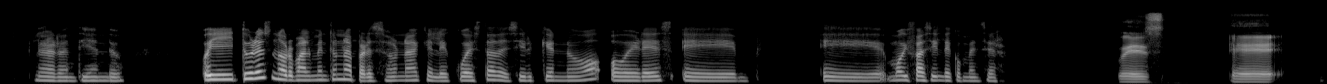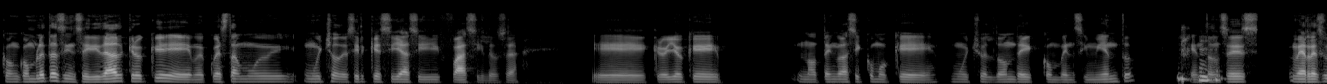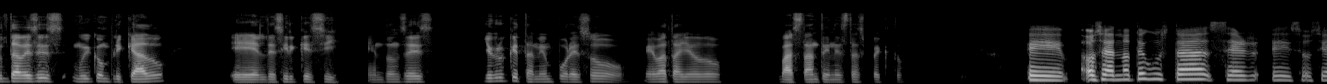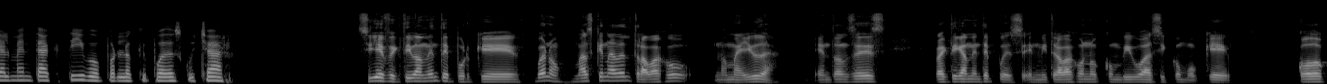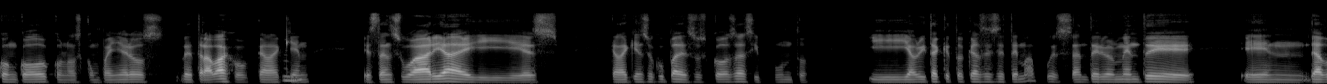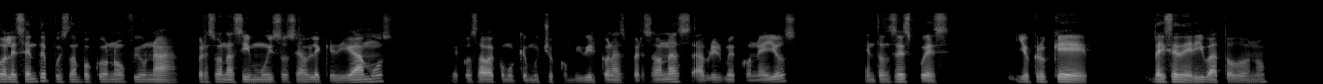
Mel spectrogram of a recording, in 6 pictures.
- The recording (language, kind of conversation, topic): Spanish, advice, ¿Cómo puedo dejar de tener miedo a perderme eventos sociales?
- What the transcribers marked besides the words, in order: chuckle; other background noise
